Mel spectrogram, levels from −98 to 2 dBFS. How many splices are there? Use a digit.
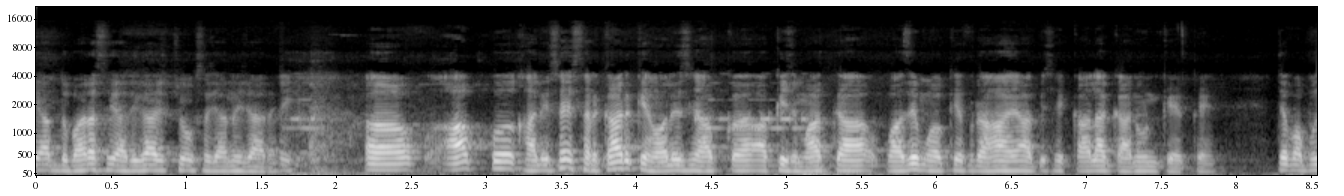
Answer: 1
